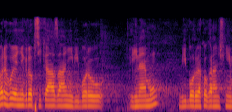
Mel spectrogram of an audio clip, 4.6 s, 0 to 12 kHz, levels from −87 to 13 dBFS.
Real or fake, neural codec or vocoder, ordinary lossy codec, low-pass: real; none; AAC, 64 kbps; 7.2 kHz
